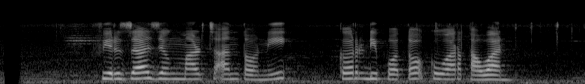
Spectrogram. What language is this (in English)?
Sundanese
